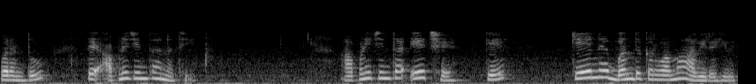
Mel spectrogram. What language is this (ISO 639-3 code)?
guj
